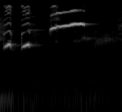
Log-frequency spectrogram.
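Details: Male orange-headed thrush singing strongly as a lure to draw replies from other birds: two short whistled chirps followed by a long, bright, gently rising whistle, with no other sounds.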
